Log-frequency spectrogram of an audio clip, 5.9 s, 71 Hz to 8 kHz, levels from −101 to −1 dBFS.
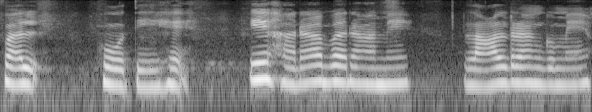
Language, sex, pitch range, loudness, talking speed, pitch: Hindi, female, 225-245 Hz, -18 LUFS, 110 wpm, 230 Hz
